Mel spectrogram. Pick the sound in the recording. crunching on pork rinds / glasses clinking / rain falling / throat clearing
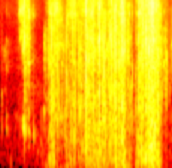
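crunching on pork rinds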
